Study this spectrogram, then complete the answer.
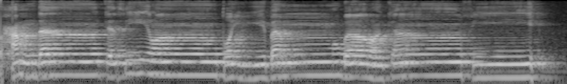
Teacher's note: ہے، را پر پڑھنا ہے، کام میں اخفا ہے، مبارکا فی، فی میں فا کو لمبا کر دیں گے اور ہا ساکن پہ ہمس ہوگا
